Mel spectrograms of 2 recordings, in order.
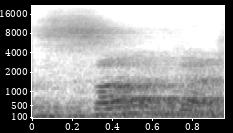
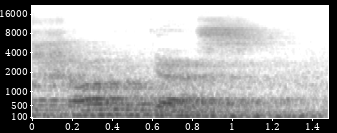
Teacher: они произносят «ц» не как «с», а как «ш». И звучит это как «шаргас». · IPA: [шæргæс]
